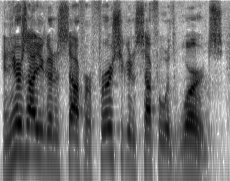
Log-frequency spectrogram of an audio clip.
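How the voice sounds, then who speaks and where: A pastor preaches a sermon in a fairly high, sing-song voice at a very fast clip. He acts out quotes, swings between quiet storytelling and loud bursts, and often repeats words as he restarts.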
